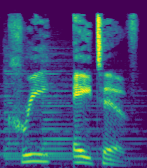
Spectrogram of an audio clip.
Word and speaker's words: creative: For pronunciation, it has 3 syllables. Creative. The stress is on the middle syllable. Listen, creative.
